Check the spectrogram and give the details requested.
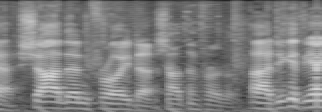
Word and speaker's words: Schadenfreude: Pronounce it correctly for me, Lawrence. That was it. Schadenfreude. Bruce nailed it.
